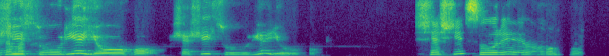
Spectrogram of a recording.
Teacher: ಪ್ರಣವ ಶಬ್ದ ಮಧ್ಯದಲ್ಲಿ ವಿಸರ್ಗ ಬಂತು ಅಂದ್ರೆ ಅರ್ಧಕ್ಕೆ ಕಟ್ ಮಾಡ್ಬೇಕು. ಲಾಸ್ಟ್ ಅಲ್ಲಿ ಇವಾಗ ಶಶಿ ಸೂರ್ಯಯೋಹೋ ಅಲ್ಲಿ ಪೂರ್ತಿ ಹೇಳ್ಬೇಕು ವಿಸರ್ಗ.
